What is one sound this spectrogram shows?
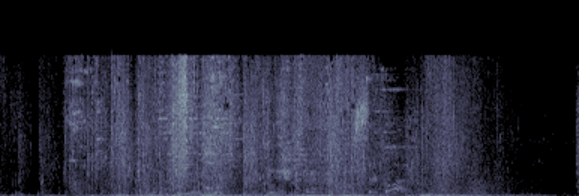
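Energy blasts and magic attacks crackle and boom in a fight.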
